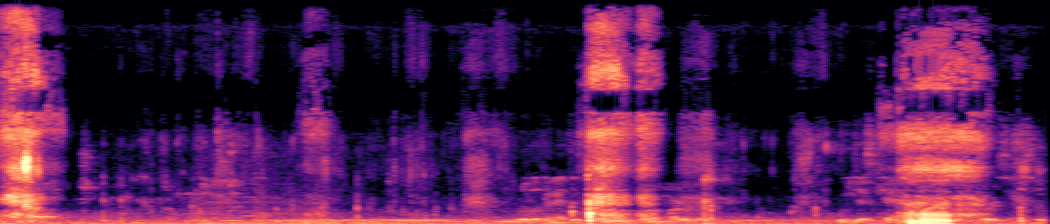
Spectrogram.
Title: Anyone else’s dog do this?? reverse sneeze #sneeze #dogs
